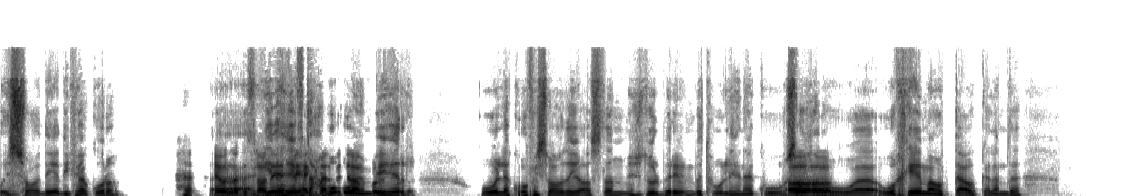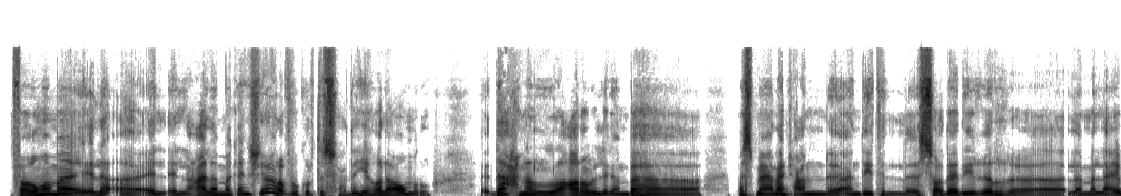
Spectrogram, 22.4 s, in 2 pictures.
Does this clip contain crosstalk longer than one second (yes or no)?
yes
